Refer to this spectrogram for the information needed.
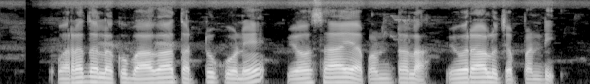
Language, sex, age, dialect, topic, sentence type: Telugu, male, 18-24, Southern, agriculture, question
